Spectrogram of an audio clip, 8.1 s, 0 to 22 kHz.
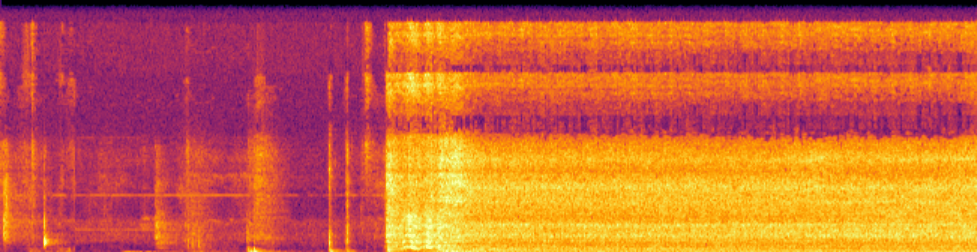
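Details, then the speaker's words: BMW 520d G30/31 B47 diesel after oil and all filters changed, fuel filter primed about 3.5 minutes: fires at once, starting easily and fast, settling into steady even idle without stumbling; normal. "Alright everybody, so as you can see right here, the engine is turned on. It started very easy and very fast."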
